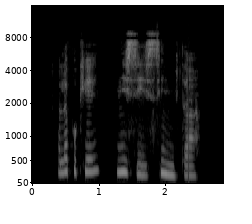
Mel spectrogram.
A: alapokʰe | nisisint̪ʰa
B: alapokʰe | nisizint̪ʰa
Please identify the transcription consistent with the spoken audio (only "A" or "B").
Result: A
